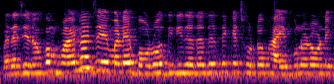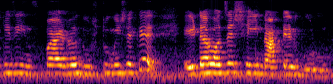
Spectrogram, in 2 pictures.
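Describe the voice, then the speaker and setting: A woman vlogging casually from her home, chatting directly to her viewers. Her voice sits fairly high, and she sometimes drops to a hushed tone. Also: fairly even intonation, very fast, background noise. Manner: chatty, addresses viewers directly, drops to hushed talk near sleeping pets. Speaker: vlogger and pet owner. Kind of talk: casual home vlog chat. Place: home indoors.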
